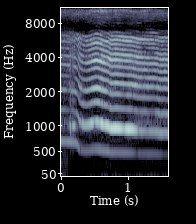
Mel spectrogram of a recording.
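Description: Human baby crying, a single sustained wail rich in harmonics, dipping slightly in pitch at the start and then holding steady at moderate loudness.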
